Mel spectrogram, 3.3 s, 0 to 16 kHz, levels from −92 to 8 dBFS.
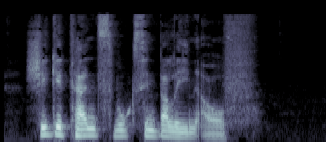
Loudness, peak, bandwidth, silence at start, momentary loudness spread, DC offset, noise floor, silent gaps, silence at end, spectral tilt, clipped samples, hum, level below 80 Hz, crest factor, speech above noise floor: -21 LUFS; 0 dBFS; 11.5 kHz; 0.3 s; 13 LU; under 0.1%; -78 dBFS; none; 0.8 s; -6 dB/octave; under 0.1%; none; -50 dBFS; 22 dB; 57 dB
